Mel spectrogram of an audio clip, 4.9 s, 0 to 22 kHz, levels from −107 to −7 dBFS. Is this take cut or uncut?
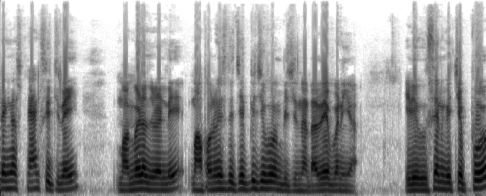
uncut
